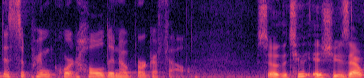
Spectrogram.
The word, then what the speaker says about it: Obergefell: the guy's name but I've actually heard him pronounce it himself and it is obergefell with a heart G so along comes obergefell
